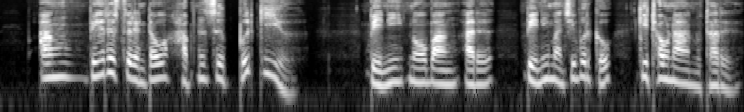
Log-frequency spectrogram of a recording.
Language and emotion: Bodo, fearful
